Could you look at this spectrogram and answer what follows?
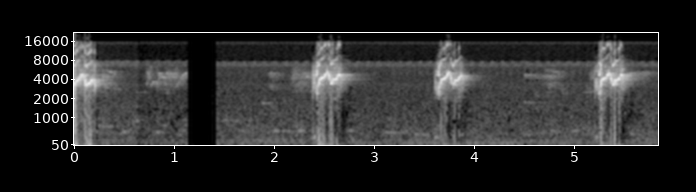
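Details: Female whistling duck call used as a hunting lure to bring down red or plain whistling ducks, played for net hunting: four short wavering whistled notes, each with a quick up-down twist, spaced roughly one to two seconds apart, with faint whistles between.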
